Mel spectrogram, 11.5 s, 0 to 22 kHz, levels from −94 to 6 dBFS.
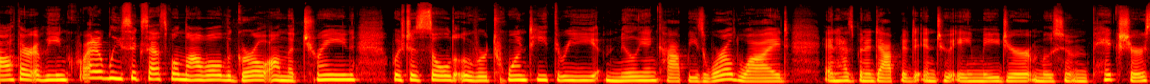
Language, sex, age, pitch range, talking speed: English, female, 20-39, 170-215 Hz, 145 wpm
